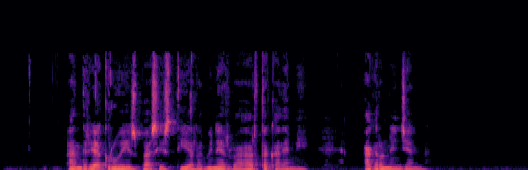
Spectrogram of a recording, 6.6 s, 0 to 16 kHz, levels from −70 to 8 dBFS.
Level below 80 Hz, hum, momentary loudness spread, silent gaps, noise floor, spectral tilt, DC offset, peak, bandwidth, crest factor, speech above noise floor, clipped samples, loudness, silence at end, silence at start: -40 dBFS; none; 10 LU; none; -61 dBFS; -4.5 dB/octave; under 0.1%; -6 dBFS; 11.5 kHz; 20 dB; 39 dB; under 0.1%; -23 LUFS; 1.25 s; 0.85 s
